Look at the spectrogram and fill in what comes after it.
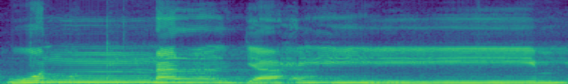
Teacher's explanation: Jadi diingat ada nun tasydid di situ, lamakan sedikit, tahan sedikit. Yang penting nggak kelamaan, nggak kecepatan.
